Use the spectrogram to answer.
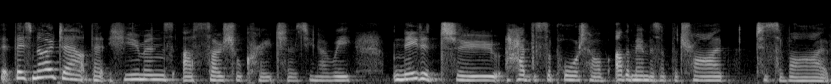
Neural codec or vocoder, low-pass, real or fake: none; 7.2 kHz; real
